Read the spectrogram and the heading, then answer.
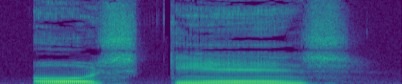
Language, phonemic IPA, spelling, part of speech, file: Navajo, /ʔòːʃkẽ́ːʒ/, ooshgę́ę́zh, noun, Nv-ooshgę́ę́zh.ogg
- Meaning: cartilage, gristle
